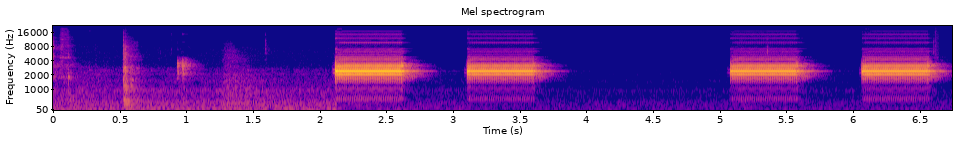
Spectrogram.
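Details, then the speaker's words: Potter fire alarm horn on its default configuration, recorded right next to the unit. Four loud, buzzy, high-pitched half-second blasts in two pairs, sounding exactly like a Gentex Commander 3. "It actually sounds exactly like a Gentex Commander 3. That's how it sounds like on its normal configuration."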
